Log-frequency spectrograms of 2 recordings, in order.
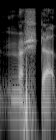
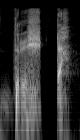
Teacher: where you get a sh followed by a ta, they both become retroflex.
